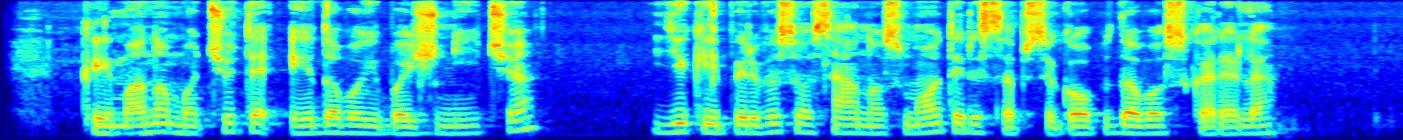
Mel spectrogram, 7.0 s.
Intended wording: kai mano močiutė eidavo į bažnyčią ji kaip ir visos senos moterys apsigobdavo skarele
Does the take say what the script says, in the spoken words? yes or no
yes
